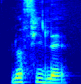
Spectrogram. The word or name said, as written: le filet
